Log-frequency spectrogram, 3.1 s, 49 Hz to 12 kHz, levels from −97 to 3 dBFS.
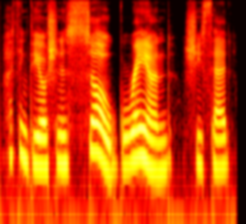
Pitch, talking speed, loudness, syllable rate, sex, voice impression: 220 Hz, 175 wpm, -16 LUFS, 3.9 syllables/s, female, very feminine, young, very thin, tensed, very powerful, very bright, hard, very clear, very fluent, slightly raspy, very cute, intellectual, very refreshing, sincere, slightly calm, very friendly, very reassuring, very unique, elegant, slightly wild, sweet, lively, kind, slightly intense, slightly modest, light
